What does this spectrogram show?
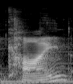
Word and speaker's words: Kind: And kind, interestingly, this word in German is called Kind. It's pronounced as Kind.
